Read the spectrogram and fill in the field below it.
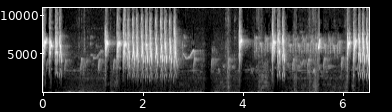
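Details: Sooty-headed bulbul (sogon) lure song for provoking rivals and trapping wild birds: bursts of rapid, high, pulsed trilling broken by thin sustained whistles and sharp chips, the trills returning after brief pauses.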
